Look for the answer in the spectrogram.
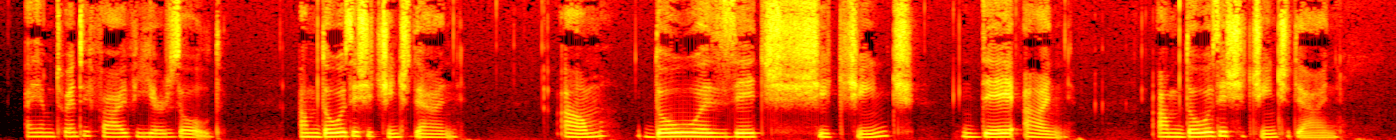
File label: Romanian I am 25 years old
